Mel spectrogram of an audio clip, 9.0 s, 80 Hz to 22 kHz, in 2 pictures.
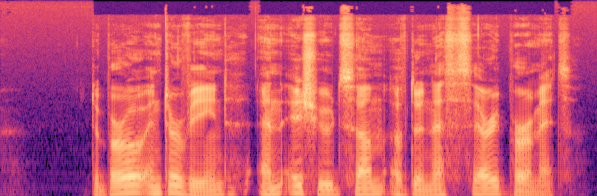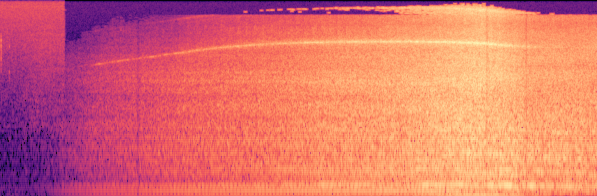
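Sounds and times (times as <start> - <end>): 
speech: 0.7 - 4.4
faint high whine: 5.0 - 8.3
heavy truck rumbling past on the truck route in Haines: 5.0 - 8.9.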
